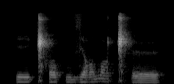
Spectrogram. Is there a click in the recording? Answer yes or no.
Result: yes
